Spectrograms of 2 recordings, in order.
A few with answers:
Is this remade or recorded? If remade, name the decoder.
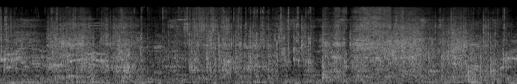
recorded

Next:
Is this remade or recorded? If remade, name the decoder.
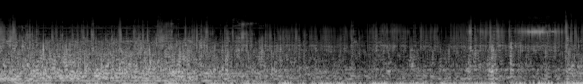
remade, vocoder, BigVGAN v2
